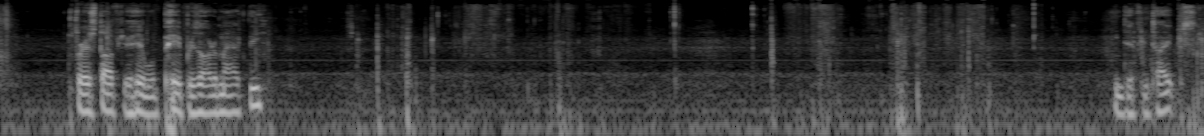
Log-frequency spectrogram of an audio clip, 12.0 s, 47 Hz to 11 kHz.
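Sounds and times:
paper rustling and flicking: 0:07.8 - 0:10.3.

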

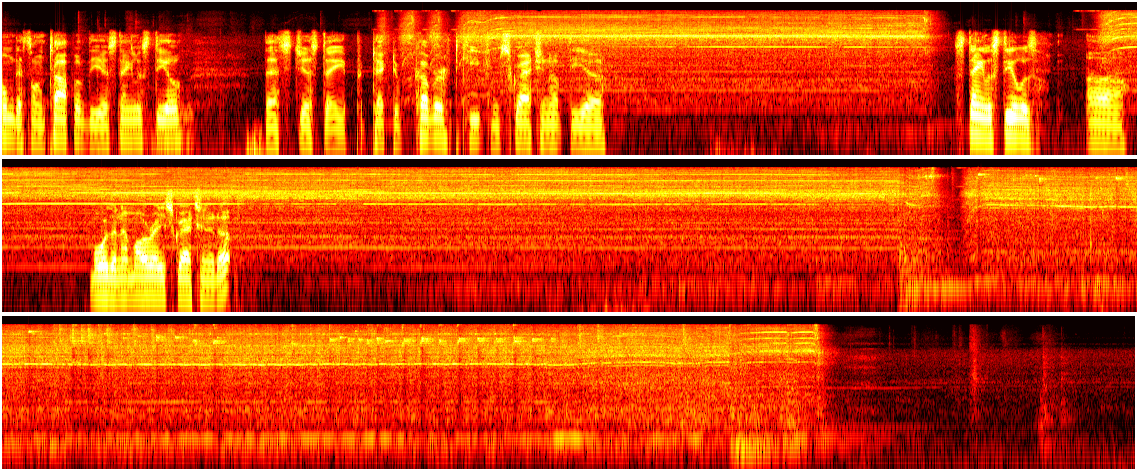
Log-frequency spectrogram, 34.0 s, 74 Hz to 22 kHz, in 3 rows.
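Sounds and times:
power drill cutting steel: 0:03.8 - 0:09.4, 0:10.8 - 0:31.5.

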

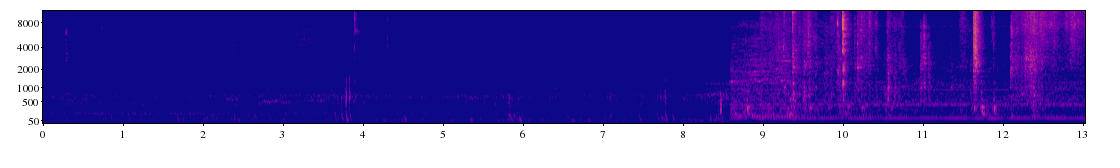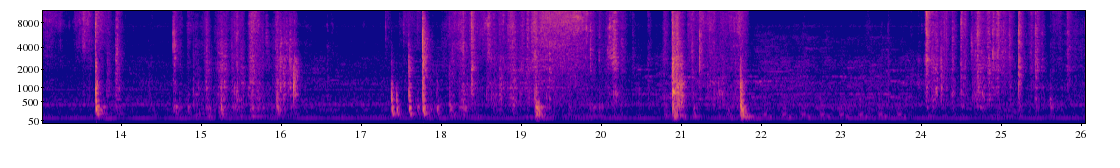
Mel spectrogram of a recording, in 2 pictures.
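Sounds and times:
cardboard rustling and scraping: 0:08.6 - 0:16.5, 0:17.4 - 0:21.9, 0:24.0 - 0:26.0.

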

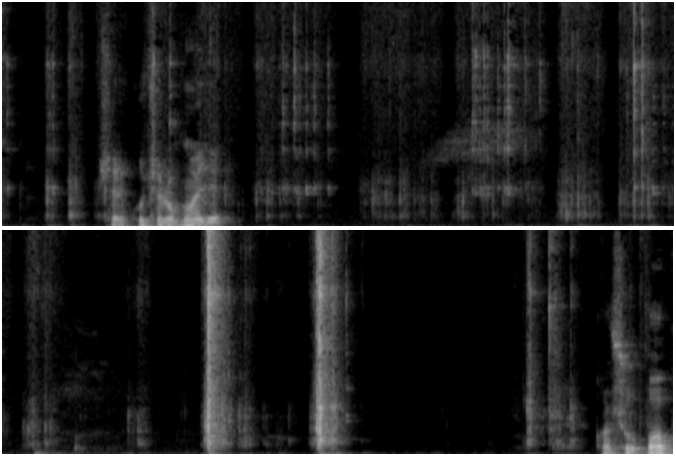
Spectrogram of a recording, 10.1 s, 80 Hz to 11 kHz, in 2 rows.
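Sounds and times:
puzzle cube springs: 0:00.0 - 0:07.8
puzzle cube clicking and clattering: 0:00.0 - 0:07.9, 0:08.8 - 0:09.5.

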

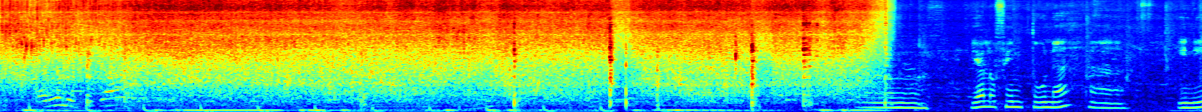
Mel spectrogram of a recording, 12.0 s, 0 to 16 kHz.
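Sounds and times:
meat sizzling in hot oil: 0:00.0 - 0:09.0
spatula scraping a wok: 0:00.1 - 0:09.0.

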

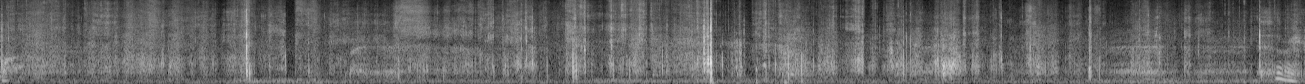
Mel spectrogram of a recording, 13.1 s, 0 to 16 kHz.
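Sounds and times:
cardboard sheets rustling: 0:00.0 - 0:13.0
footsteps: 0:00.0 - 0:13.0.

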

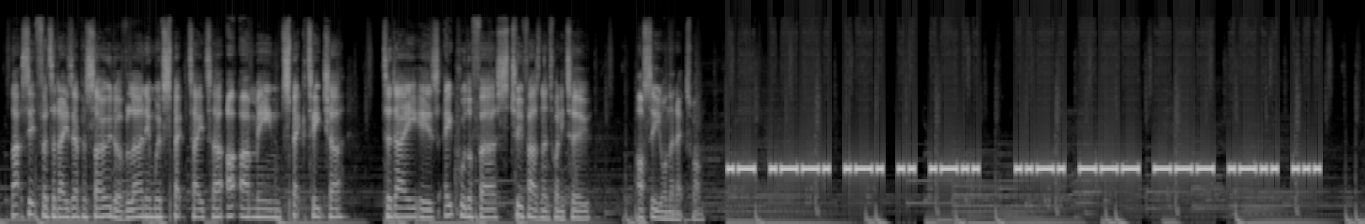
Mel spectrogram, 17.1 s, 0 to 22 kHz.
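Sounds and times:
synthesizer background music: 0:00.0 - 0:17.0
morse code beeps: 0:09.1 - 0:16.5.

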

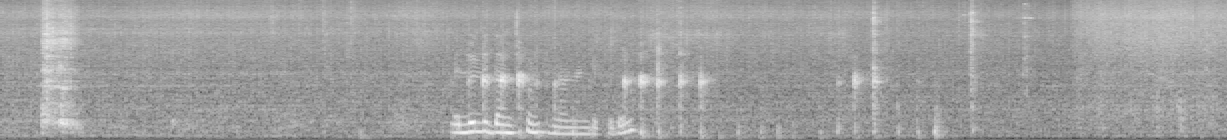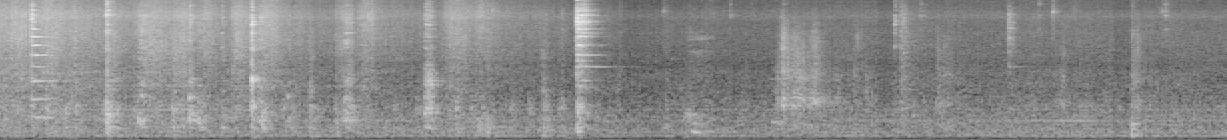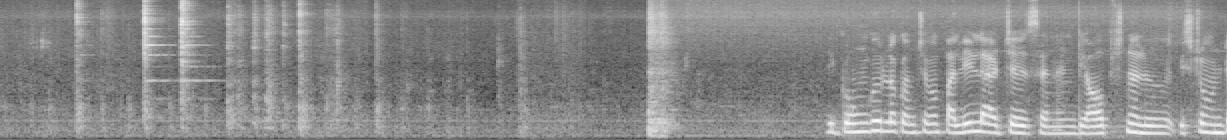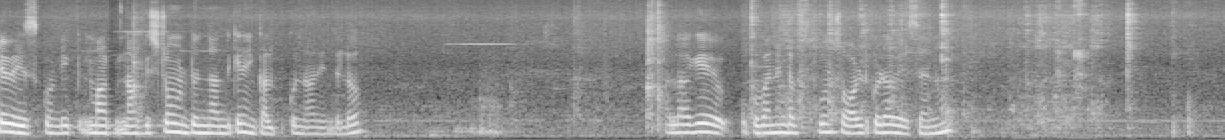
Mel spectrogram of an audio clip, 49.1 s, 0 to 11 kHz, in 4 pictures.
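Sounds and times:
leaves sizzling in a pan: 0:00.0 - 0:49.0
spoon clinking against pan: 0:26.0 - 0:26.8.

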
